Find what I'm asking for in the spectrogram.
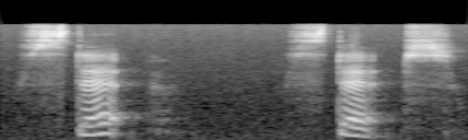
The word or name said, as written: step-steps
